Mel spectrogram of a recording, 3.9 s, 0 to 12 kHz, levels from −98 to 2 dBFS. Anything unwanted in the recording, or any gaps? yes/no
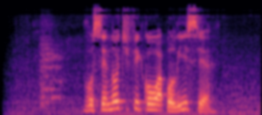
no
